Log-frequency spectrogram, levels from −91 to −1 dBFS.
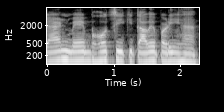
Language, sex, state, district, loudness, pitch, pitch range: Hindi, male, Delhi, New Delhi, -15 LUFS, 135 Hz, 125-135 Hz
